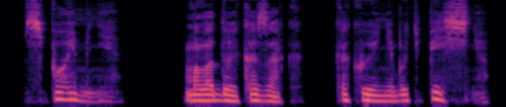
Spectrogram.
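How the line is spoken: Quiet. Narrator (Russian): тихо молвила она

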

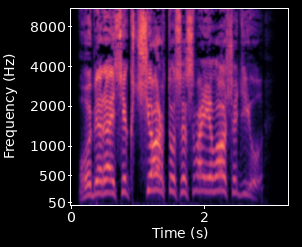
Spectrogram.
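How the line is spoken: Shouting after someone. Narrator (Russian): закричал он ему вслед

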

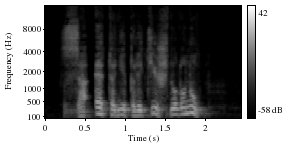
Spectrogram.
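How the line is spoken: Angry. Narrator (Russian): Знайка, сердито сверкнув на Незнайку глазами, сказал

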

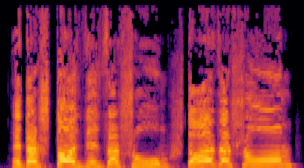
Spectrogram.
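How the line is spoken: Shouting. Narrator (Russian): закричал он

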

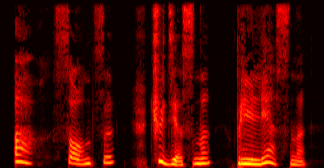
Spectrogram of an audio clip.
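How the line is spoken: Joyful exclaiming. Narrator (Russian): радостно выкрикивал восклицательный знак

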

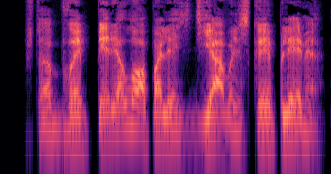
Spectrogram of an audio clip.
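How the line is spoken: Old man shouting. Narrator (Russian): закричал дед

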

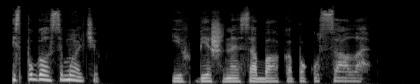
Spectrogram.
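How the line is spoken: Whisper. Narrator (Russian): прошептал Ромка

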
